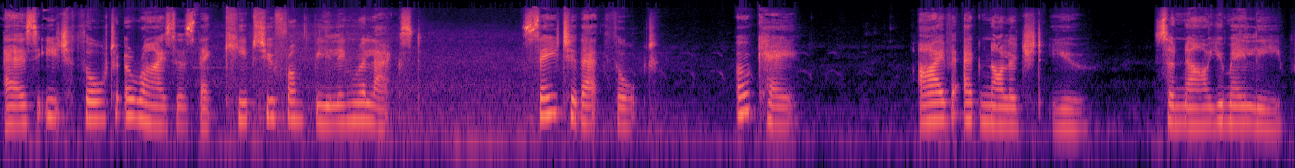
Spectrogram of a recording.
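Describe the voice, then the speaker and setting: A woman hosting a guided sleep meditation, speaking gently and soothingly in deliberate phrases with long pauses. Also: lowish voice, slight background noise.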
